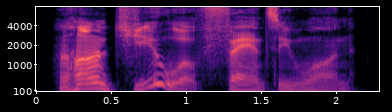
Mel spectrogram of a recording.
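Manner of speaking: speaking with a cackle. A man who charged out onto the sidewalk answers Ted, cackling. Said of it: "he cackled".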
